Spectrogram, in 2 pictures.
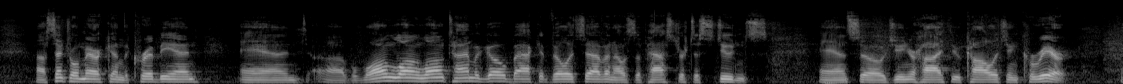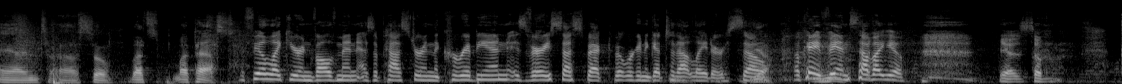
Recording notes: The Boundless team recently held a live event at Third Space Coffee in Colorado Springs. Joining us were three pastors from the area. We put mics in front of them. Over 80 young adults sipped coffee and listened.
